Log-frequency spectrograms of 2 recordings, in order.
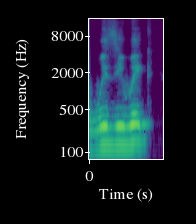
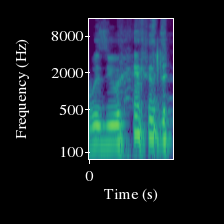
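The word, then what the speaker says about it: WYSIWYG: AI redesign you got the wizzy wig so that's how you say it if nobody knows you actually say like that wizzy wig design canvas and you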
